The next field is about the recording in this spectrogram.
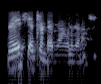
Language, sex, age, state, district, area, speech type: Telugu, male, 60+, Andhra Pradesh, Sri Satya Sai, urban, conversation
